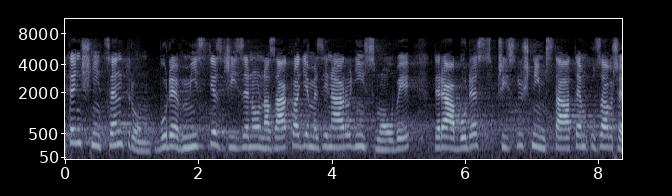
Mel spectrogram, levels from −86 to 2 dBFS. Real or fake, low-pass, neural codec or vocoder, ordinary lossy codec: real; 7.2 kHz; none; MP3, 48 kbps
